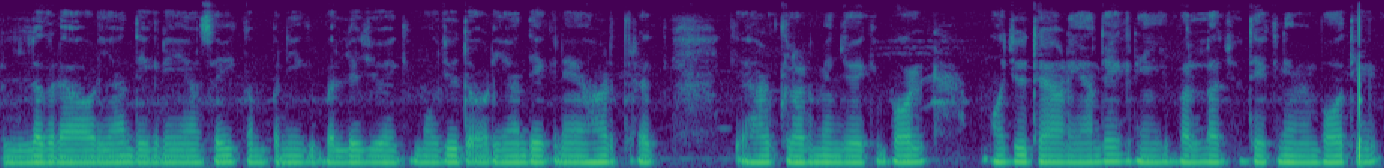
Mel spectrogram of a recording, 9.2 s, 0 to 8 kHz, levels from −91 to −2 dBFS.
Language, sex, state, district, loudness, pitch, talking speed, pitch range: Hindi, male, Bihar, Araria, -34 LUFS, 115 Hz, 265 wpm, 110-115 Hz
